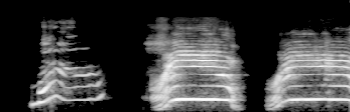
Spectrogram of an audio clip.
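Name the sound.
cat meowing repeatedly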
